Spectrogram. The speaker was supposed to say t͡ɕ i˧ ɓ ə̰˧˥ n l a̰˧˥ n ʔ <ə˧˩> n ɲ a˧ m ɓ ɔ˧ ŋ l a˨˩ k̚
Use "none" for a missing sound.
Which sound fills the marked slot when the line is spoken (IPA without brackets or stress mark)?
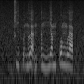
ə˧˩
